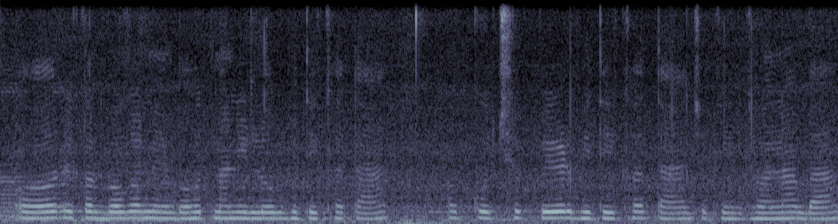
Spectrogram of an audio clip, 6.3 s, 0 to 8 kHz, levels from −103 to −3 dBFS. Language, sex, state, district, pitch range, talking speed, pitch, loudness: Bhojpuri, female, Uttar Pradesh, Varanasi, 215-225 Hz, 170 wpm, 220 Hz, -43 LUFS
